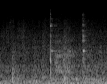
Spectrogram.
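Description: Two light clinks, about a second in and again just past the middle, from a pestle knocking in a mortar while something is crushed.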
